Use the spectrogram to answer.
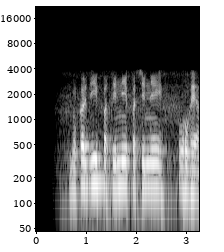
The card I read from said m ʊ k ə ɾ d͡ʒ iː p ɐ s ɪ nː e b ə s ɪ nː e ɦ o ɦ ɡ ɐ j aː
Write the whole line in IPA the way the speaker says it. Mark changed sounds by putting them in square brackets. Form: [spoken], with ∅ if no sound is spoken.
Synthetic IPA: m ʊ k ə ɾ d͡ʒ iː p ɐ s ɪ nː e [p] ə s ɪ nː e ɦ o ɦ ɡ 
